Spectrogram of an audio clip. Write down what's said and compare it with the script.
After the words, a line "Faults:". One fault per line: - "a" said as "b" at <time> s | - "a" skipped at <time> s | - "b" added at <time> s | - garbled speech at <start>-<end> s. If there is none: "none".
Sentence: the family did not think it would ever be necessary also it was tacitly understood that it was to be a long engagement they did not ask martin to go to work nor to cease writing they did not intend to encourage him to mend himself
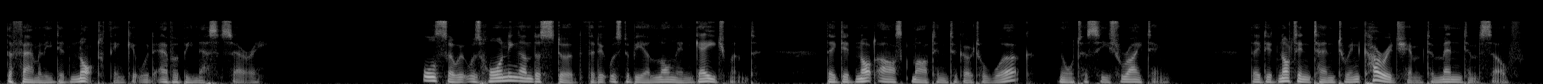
the family did not think it would ever be necessary also it was horning understood that it was to be a long engagement they did not ask martin to go to work nor to cease writing they did not intend to encourage him to mend himself
Faults:
- "tacitly" said as "horning" at 4.8 s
